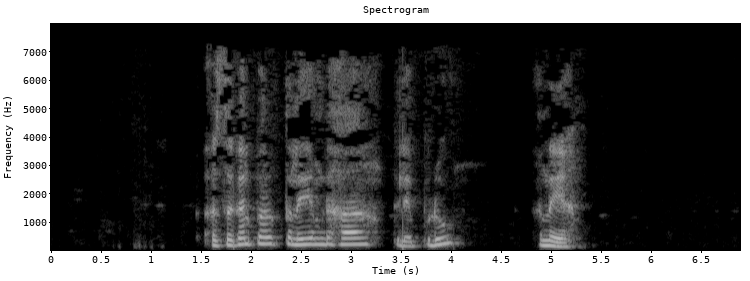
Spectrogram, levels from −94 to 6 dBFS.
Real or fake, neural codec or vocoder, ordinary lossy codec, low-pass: real; none; MP3, 32 kbps; 7.2 kHz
